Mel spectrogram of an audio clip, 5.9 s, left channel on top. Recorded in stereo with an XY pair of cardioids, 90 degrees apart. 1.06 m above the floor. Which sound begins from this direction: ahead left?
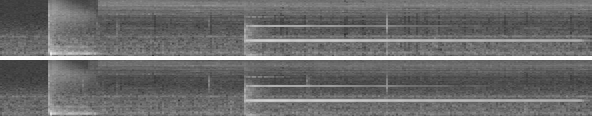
A snare drum, at 0.5 s.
